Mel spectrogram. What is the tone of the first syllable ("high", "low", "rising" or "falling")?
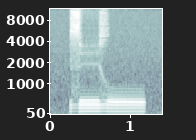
high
